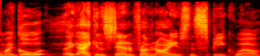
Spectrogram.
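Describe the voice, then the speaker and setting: A man's fairly low voice at a very fast pace against a quiet background. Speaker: online marketing trainer. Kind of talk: webinar training. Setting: webinar. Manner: fast, says um a lot; slurred words.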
